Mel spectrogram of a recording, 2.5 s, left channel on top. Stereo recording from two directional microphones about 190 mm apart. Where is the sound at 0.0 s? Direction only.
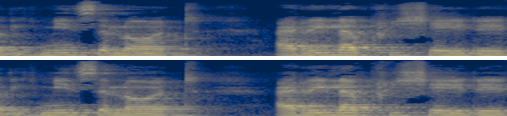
5° right (ahead or behind).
